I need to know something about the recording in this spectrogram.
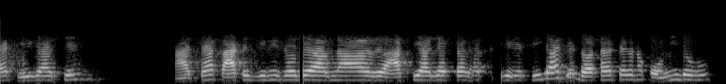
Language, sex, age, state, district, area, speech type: Bengali, female, 60+, West Bengal, Darjeeling, rural, conversation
